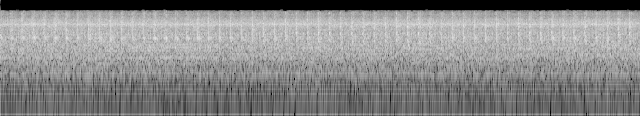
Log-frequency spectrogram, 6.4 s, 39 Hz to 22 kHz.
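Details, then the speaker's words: 1979 Jeep CJ-5, ex-orchard utility vehicle, first run after sitting as a non-runner, throttle no longer held wide open; light fast ticking about three per second over a steady idle, suspected exhaust leak at the header, not confirmed. "Doesn't sound bad at all. So the exhaust leaks right here, or is that a kicking? More like this noise."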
